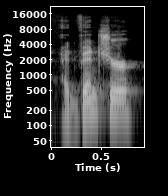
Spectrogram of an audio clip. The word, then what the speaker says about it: adventure: We pronounce the TU with the ch sound, like chicken, when there's no stress after the T. In these words, there's no stress after the T, so we pronounce it ch. Adventure, furniture, nature, and natural.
